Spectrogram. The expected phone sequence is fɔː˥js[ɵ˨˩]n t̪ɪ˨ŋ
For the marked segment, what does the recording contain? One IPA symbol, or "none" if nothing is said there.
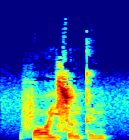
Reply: ɵ˨˩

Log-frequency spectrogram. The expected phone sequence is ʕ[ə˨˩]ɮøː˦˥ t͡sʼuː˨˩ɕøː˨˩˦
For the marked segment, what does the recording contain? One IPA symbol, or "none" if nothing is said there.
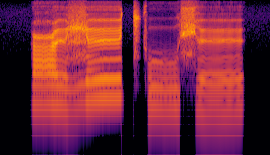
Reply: ø˨˩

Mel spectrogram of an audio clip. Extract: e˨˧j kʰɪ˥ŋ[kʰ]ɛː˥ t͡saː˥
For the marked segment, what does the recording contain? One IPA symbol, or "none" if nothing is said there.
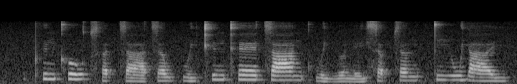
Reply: kʰ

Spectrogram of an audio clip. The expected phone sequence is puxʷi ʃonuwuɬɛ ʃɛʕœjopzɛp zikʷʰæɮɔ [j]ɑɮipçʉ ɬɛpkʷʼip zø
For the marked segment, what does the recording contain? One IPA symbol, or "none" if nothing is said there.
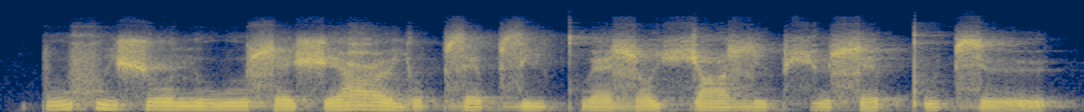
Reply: ç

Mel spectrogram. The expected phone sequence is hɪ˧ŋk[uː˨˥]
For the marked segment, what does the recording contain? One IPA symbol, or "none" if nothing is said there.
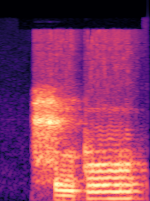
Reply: uː˥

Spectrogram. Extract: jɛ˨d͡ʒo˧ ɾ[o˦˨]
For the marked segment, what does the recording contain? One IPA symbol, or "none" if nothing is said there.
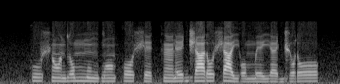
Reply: o˦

